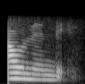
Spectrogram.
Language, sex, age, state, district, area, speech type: Telugu, female, 18-30, Andhra Pradesh, East Godavari, rural, conversation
